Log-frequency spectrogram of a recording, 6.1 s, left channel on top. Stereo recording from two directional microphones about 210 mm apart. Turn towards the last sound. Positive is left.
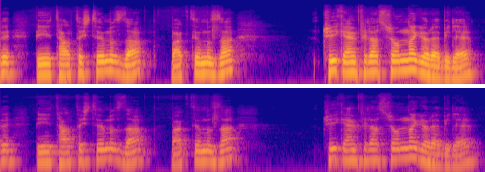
turn(degrees=35)  # may be behind; listen again after turning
